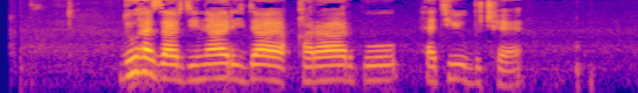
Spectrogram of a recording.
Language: Central Kurdish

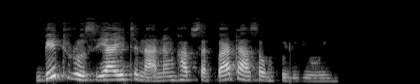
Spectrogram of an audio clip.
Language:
Hausa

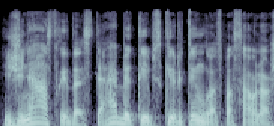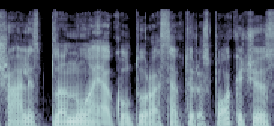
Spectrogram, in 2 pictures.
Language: Lithuanian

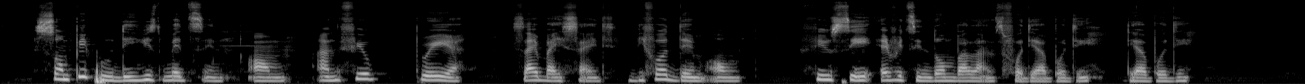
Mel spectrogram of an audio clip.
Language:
Nigerian Pidgin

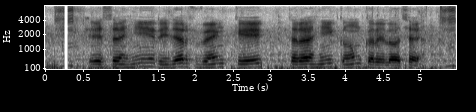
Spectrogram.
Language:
Maithili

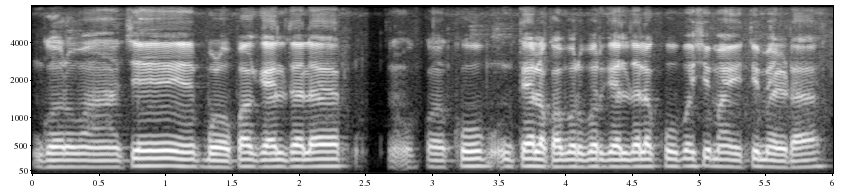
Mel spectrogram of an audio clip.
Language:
Konkani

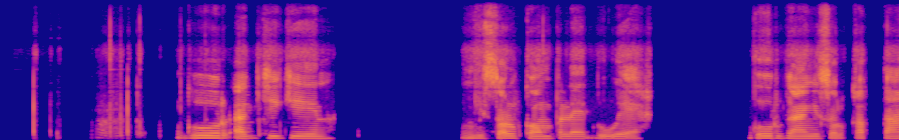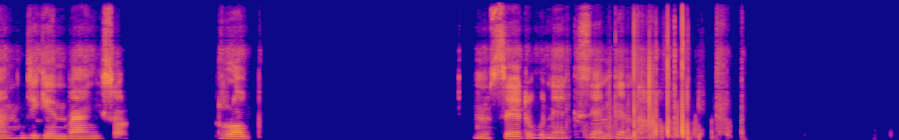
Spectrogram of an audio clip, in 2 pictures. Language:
Wolof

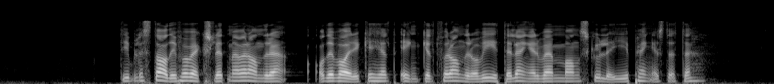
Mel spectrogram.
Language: Norwegian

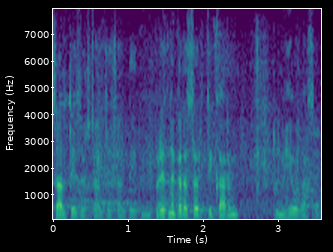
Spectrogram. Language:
Marathi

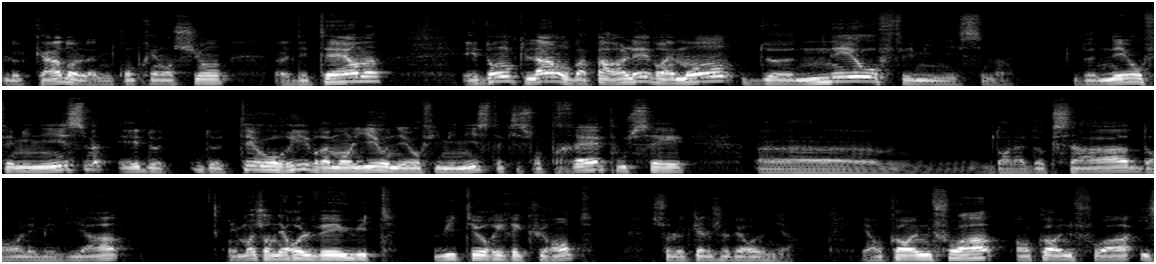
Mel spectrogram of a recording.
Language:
French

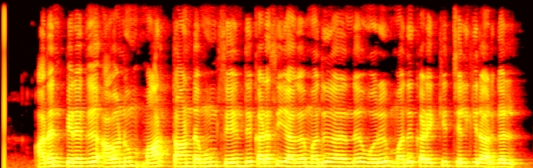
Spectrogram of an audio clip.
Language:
Tamil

